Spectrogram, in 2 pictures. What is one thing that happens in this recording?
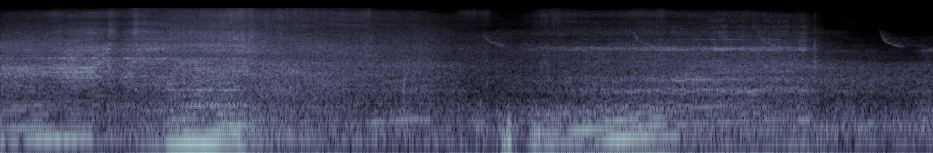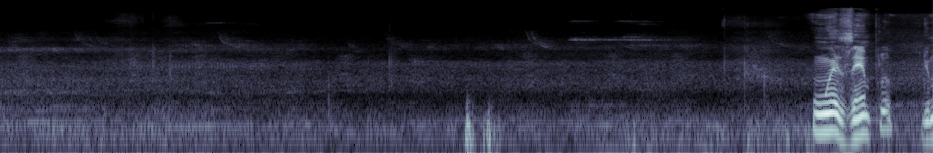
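A car drives past on a nearby street.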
